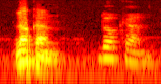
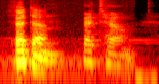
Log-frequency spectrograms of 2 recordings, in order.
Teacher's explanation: the syllable with the post-vocalic R is, in every case, slightly longer than the syllable without it.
